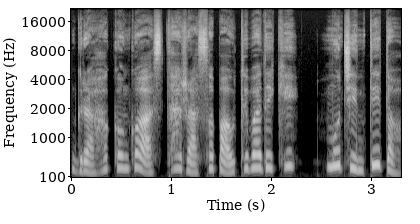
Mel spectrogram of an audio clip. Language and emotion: Odia, fearful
